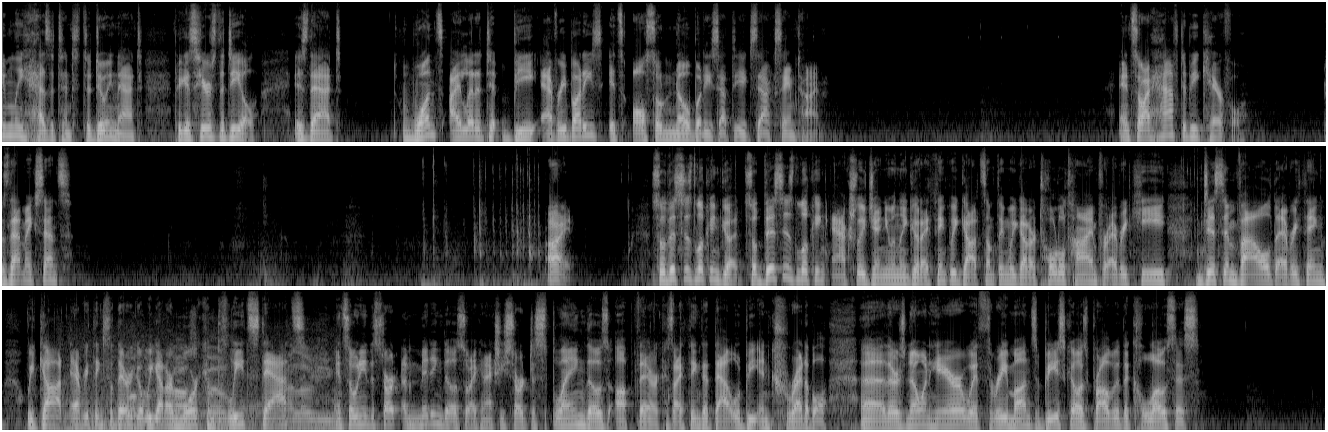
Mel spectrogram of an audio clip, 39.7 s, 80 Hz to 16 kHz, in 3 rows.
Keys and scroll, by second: 17.4 alt+{, 17.7 ctrl+c, 17.8 ctrl+c, 17.9-18.7 typing, 19.6 ctrl+d, 19.8 ctrl+c, 20.1 ctrl+:, 20.1-27.1 typing, 20.3 ctrl+u, 20.7 ctrl+c, 25.7 ctrl+d, 27.4 ctrl+u, 28.1 ctrl+d, 28.3 ctrl+d, 32.5-33.3 typing.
